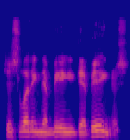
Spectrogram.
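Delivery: usual speaking voice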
